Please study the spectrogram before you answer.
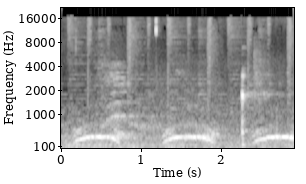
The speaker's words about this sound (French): Non, parce que j'entendais des bruits de pigeons encore derrière, je me suis dit, s'il me laisse des bruits de pigeons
